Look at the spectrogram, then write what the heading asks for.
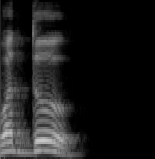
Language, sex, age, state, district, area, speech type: Telugu, male, 30-45, Andhra Pradesh, Chittoor, rural, read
